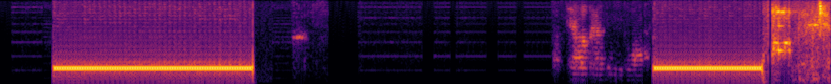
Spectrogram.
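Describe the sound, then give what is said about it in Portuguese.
A telephone line tone plays while a call is transferred to another city. Two long, flat, steady tones are separated by a pause, with brief speech between them and again after the second tone. “Agora eu vou pedir para o senhor aguardar na linha, que eu vou passar a ligação para São Paulo”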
